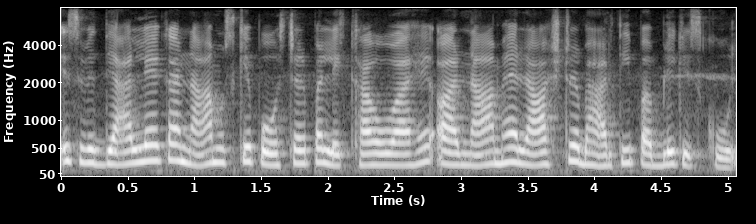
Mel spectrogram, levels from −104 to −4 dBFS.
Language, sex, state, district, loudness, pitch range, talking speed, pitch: Hindi, female, Bihar, Samastipur, -15 LUFS, 200-245 Hz, 215 wpm, 225 Hz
